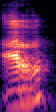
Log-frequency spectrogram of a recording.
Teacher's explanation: We decided to use the alveolar trill, which is r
